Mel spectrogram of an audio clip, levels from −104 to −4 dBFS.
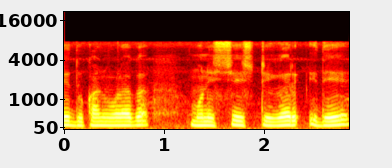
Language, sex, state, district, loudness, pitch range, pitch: Kannada, male, Karnataka, Bidar, -13 LUFS, 130-145 Hz, 135 Hz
